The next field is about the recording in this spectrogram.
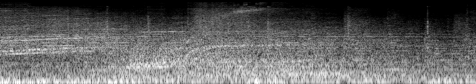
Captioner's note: jets whoosh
